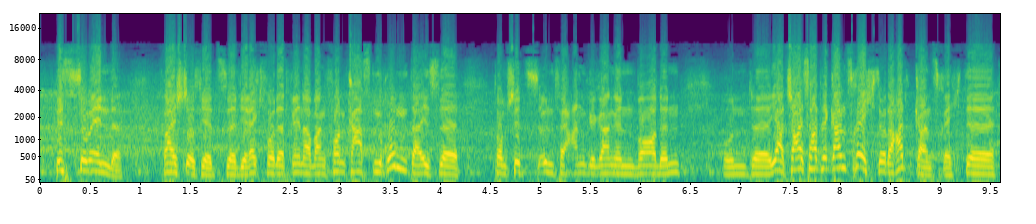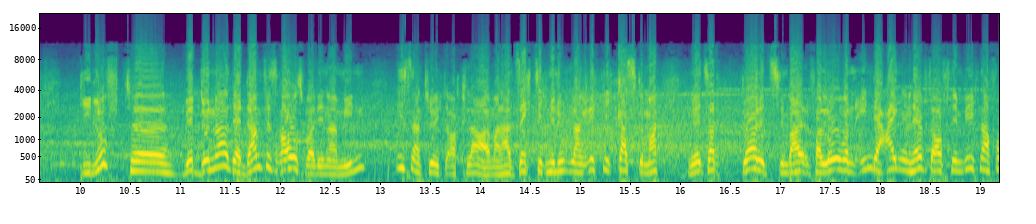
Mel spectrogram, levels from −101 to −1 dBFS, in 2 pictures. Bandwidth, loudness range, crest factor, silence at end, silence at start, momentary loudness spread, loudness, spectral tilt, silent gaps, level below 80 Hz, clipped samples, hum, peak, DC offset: over 20 kHz; 2 LU; 6 dB; 0 s; 0 s; 6 LU; -6 LUFS; -3.5 dB/octave; none; -34 dBFS; 4%; none; 0 dBFS; 0.7%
